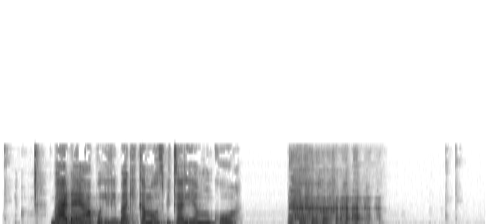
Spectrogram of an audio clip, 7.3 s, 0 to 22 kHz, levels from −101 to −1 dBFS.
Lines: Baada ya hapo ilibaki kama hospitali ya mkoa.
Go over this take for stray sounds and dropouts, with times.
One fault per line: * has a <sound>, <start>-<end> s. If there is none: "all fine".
* has a laugh, 4.3-5.9 s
